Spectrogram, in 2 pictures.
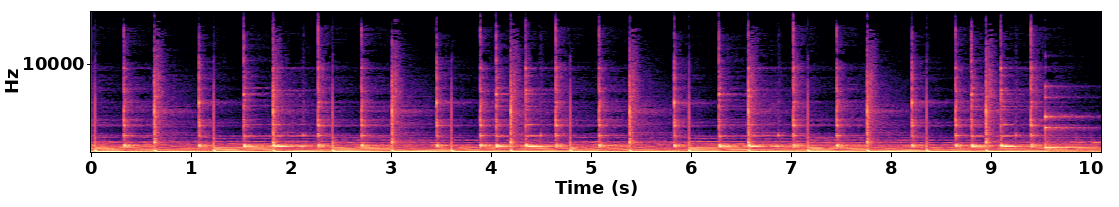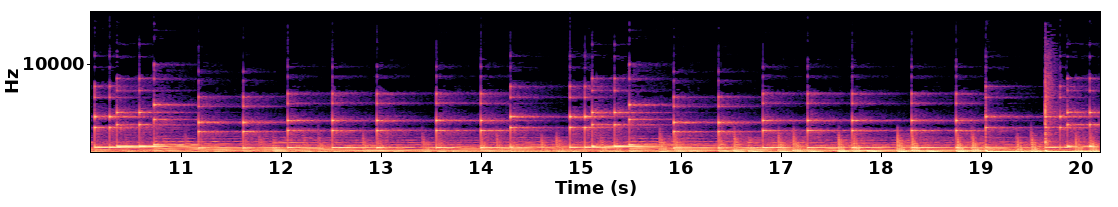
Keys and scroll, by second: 0.0 ctrl+z, 4.7 shift+F2, 5.0 Escape, 12.9 F3, 13.2 Escape, 14.1 shift+F2.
